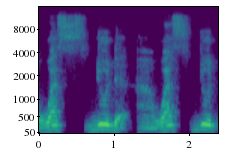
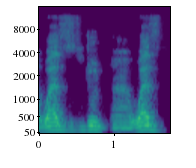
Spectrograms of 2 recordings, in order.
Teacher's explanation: kalau tak kawal dia betul-betul boleh ubah boleh berubahlah Sin jadi macam huruf z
